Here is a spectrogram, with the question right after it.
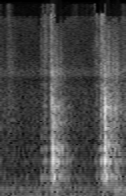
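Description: Two crisp knife cuts land on a cutting board about half a second apart while the rough top skin is trimmed off food for an omelette, close and fairly loud with quiet between.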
